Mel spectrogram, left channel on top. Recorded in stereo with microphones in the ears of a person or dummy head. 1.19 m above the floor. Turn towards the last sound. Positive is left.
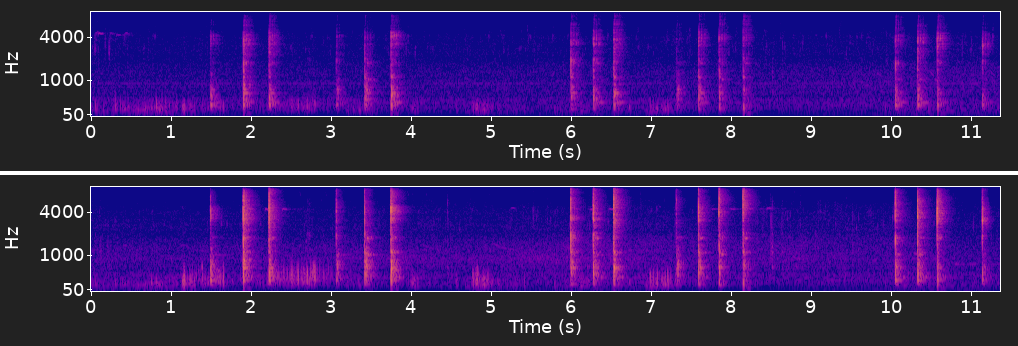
turn(degrees=-80)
